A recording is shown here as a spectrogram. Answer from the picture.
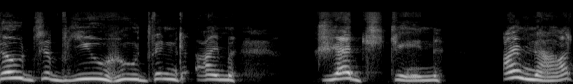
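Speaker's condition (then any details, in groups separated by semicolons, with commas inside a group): Cerebral palsy; uses walker and wheelchair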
